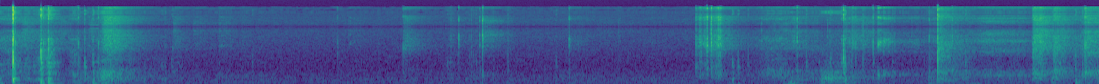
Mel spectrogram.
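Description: Footsteps crunching over paper and debris on a littered floor. There are a few sharp crunches right at the start, the loudest of them, then a quiet stretch, then irregular crunching steps again from about five seconds in.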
